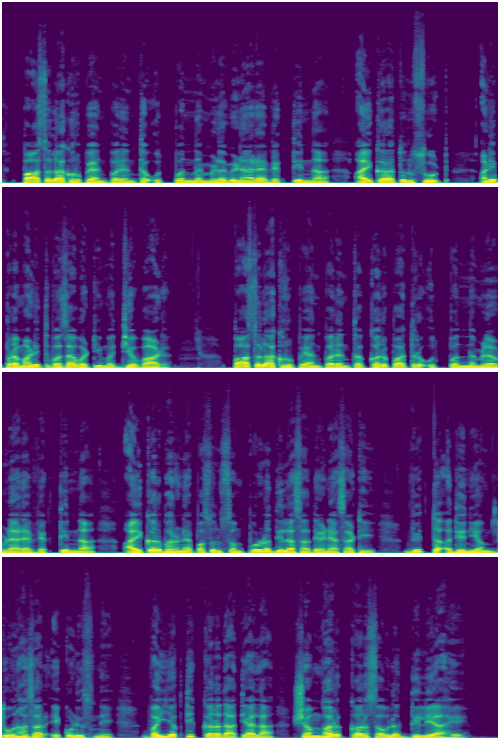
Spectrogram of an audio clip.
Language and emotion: Marathi, neutral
